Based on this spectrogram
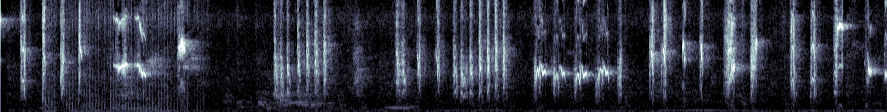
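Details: Konin bird in full, dense rolling song, played as a lure to get other birds answering: rapid runs of high chirps and whistled trills with a short buzzy break near the middle, then fast repeated notes.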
